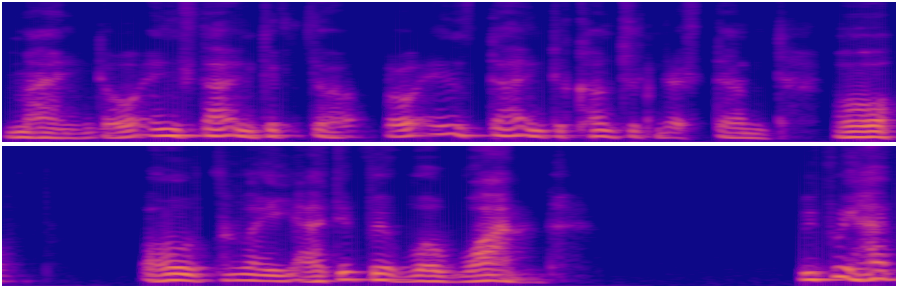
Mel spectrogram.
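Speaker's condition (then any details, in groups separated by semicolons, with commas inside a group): Profound deafness, born profoundly deaf, cochlear implant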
